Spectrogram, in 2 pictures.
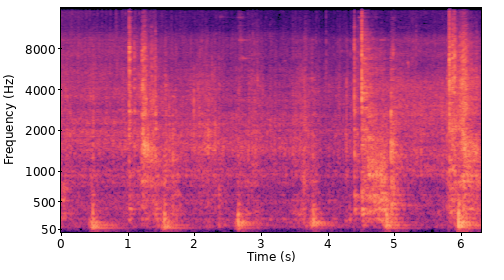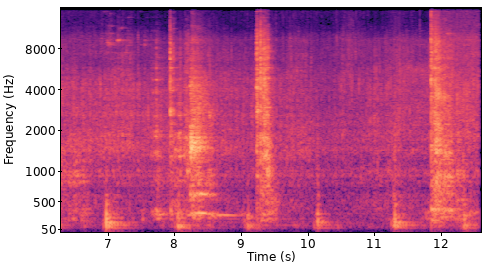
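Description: Gajar halwa, grated carrot cooked with milk, is stirred in a pan on the stove, sending up a steady sizzle. Repeated scraping strokes land about once a second, loud and close, with no talking.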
